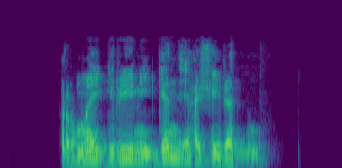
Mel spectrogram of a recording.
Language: Central Kurdish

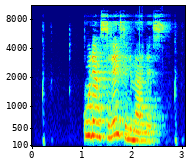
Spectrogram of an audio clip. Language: Kabyle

